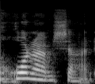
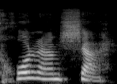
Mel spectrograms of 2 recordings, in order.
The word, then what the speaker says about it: Khorramshahr: So even though Jabe didn't spell it correctly, that's hard. That's hard, but you got it. It's the Khorramshahr. It's the Khorramshahr missile. So there you go. It's Khorramshahr.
